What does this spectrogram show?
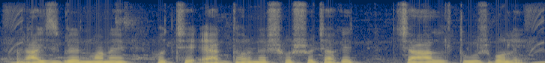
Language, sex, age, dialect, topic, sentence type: Bengali, male, 36-40, Northern/Varendri, agriculture, statement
